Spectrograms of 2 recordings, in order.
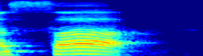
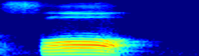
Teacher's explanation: nanti ada huruf sin, kalau dia dibaca tebal itu jadi huruf shad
